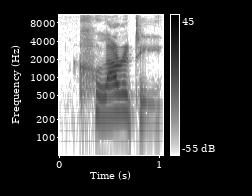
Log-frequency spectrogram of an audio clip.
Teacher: again you are stressing on the third last syllable because it ends with the ty.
